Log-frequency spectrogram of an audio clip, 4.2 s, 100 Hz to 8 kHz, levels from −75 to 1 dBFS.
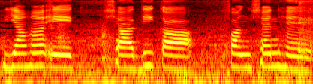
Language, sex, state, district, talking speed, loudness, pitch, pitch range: Hindi, female, Haryana, Rohtak, 85 wpm, -14 LUFS, 235 Hz, 230-250 Hz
